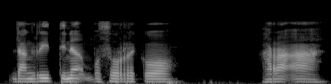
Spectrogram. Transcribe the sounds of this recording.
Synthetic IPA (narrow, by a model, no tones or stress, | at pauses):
daŋɾit̪inaʔbɔsɔrːɛkɔ | haɾa̰ʔa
